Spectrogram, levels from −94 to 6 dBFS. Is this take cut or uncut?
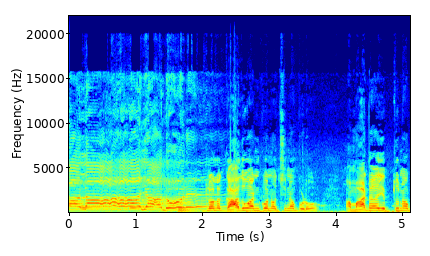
cut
